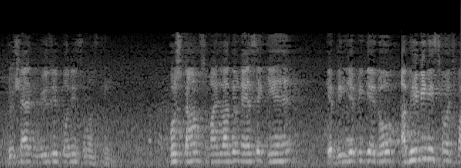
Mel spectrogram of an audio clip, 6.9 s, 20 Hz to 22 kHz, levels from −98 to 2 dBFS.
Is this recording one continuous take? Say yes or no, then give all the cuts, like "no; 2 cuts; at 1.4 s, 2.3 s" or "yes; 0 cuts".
yes; 0 cuts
